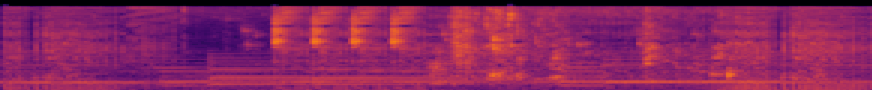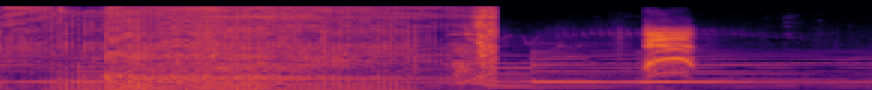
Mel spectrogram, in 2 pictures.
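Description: Dolphin recording: a quick series of sharp clicks about a second in, over a steady wash of water noise that stops shortly before the end, with background music throughout. A short pitched call rises and falls near the end.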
